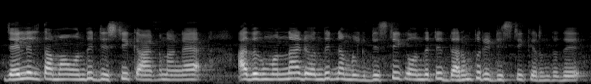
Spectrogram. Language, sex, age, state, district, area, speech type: Tamil, female, 60+, Tamil Nadu, Krishnagiri, rural, spontaneous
